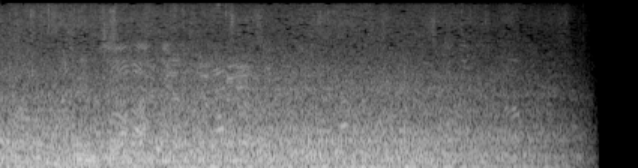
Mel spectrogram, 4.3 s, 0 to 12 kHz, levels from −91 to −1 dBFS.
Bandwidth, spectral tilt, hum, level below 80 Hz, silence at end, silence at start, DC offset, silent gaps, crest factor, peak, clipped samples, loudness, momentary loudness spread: 11.5 kHz; -6.5 dB/octave; none; -32 dBFS; 0.35 s; 0 s; under 0.1%; none; 14 dB; -8 dBFS; under 0.1%; -24 LUFS; 12 LU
